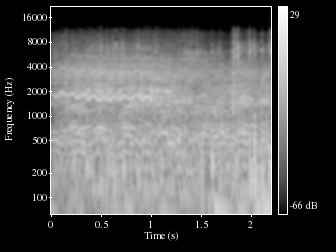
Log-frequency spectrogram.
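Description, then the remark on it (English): A horse whinnies in a long, wavering cry over a noisy, crowded background, followed by a few sharp hoof clops as horses move, while cowboys ready the horses for a trail drive to Abilene. “All right, stop busting them horses into Bermuda.”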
